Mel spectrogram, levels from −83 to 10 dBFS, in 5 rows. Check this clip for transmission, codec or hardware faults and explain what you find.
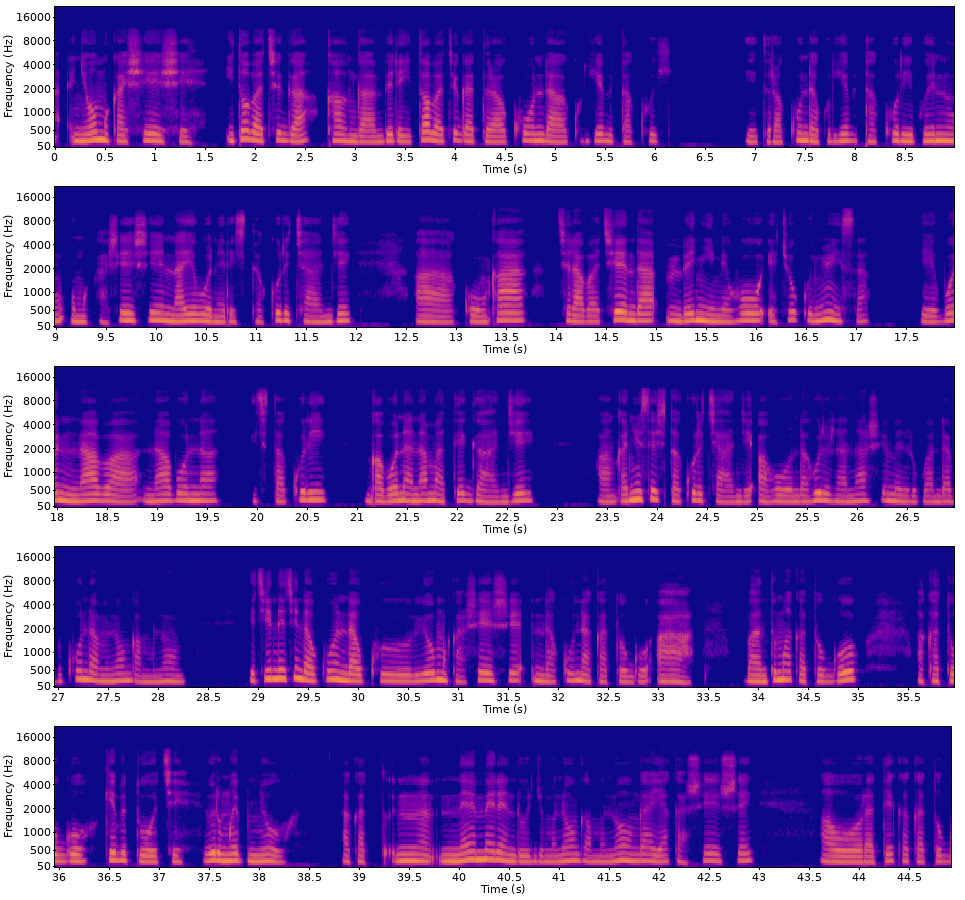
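Nothing stood out on listening to this speech clip.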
